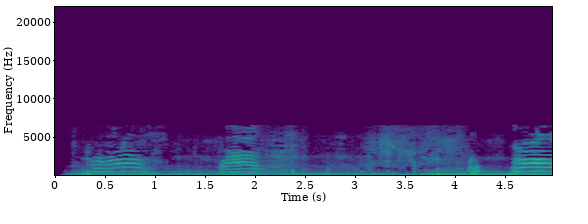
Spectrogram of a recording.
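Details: Domestic cat meowing indoors: three drawn-out, harmonic-rich meows, each rising then falling, spaced about two seconds apart, with low room hum beneath and a faint rustle between calls.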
